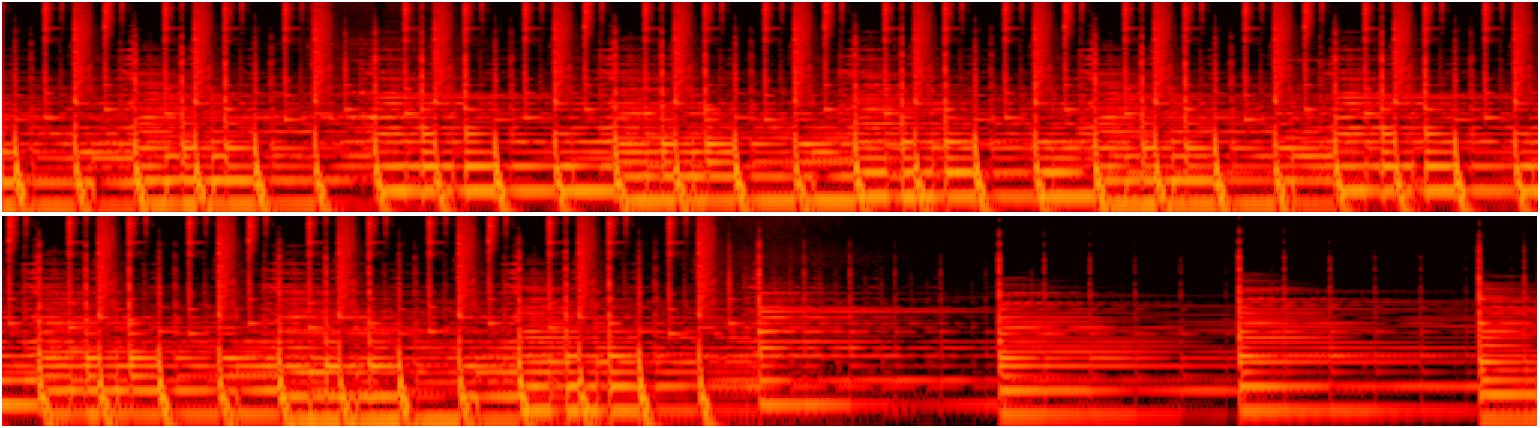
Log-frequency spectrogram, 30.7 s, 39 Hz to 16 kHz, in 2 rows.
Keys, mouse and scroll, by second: 4.2-5.7 drag, 6.3-7.6 drag, 11.0 click, 15.2 click, 17.8-19.3 drag, 20.2-21.8 drag.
